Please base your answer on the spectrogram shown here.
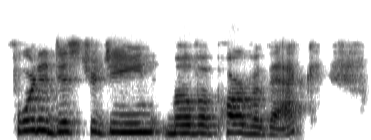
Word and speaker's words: fortidystrogene movaparvovec: And it has a new generic name that is a mouthful, but I'm going to do my best to pronounce it. It's fortidystrogene movaparvovec.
